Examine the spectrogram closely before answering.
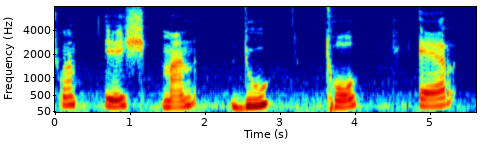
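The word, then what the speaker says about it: er: ایش من، توجه کنید، خواهش میکنم، ایش من، دو، تو، ار یا اغ، عرض کردم به صورت ر یا غ میتونید تلفظ کنید، ترجیحاً ر تلفظ کنید، هم درسته و هم ساده تر.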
